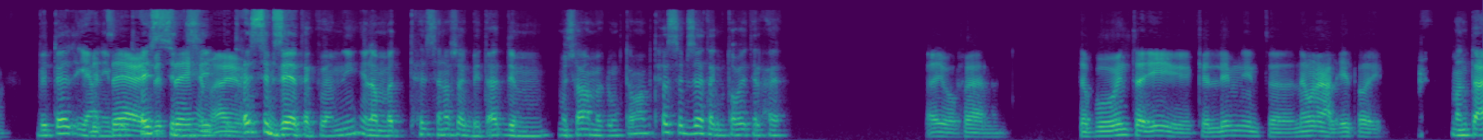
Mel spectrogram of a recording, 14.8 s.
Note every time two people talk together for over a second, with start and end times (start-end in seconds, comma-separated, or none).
0.9-2.6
